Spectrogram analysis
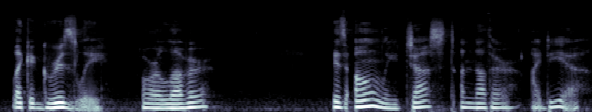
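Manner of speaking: slow, measured poem recital with long pauses; poetry reading. Acted. Poet reads her own poem to an audience, measured recital. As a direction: read it line by line, letting each phrase settle.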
